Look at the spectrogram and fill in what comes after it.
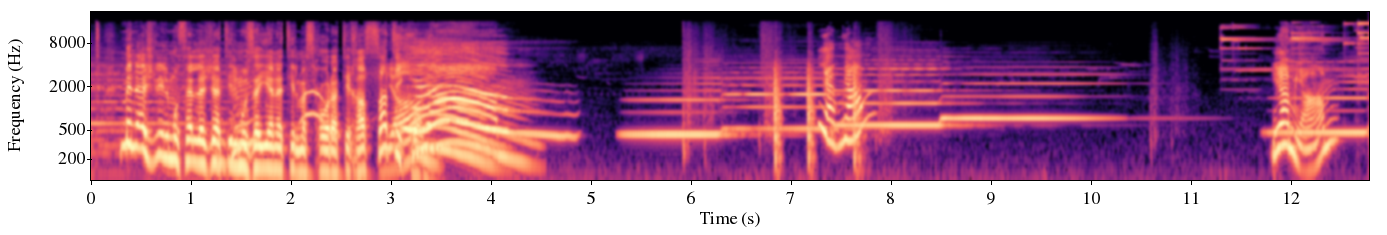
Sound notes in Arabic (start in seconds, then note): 3.0 صوت مرح; 5.2 موسيقى هادئة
